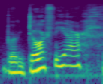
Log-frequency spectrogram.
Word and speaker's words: burgdorferi: And the name of the bacteria is Borrelia burgdorferi.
